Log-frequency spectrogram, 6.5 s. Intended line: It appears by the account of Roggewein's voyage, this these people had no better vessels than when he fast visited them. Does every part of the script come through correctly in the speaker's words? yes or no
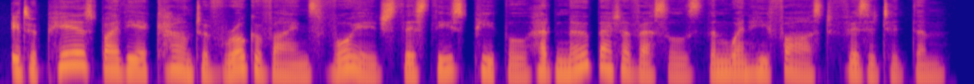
yes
